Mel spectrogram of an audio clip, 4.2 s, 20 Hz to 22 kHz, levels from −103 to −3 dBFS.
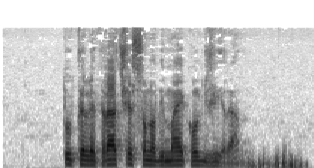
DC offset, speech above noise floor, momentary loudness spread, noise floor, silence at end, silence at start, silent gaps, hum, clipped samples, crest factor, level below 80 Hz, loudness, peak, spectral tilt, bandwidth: under 0.1%; 49 dB; 18 LU; -65 dBFS; 0.2 s; 0.85 s; none; none; under 0.1%; 18 dB; -40 dBFS; -16 LUFS; 0 dBFS; -5.5 dB/octave; 11.5 kHz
